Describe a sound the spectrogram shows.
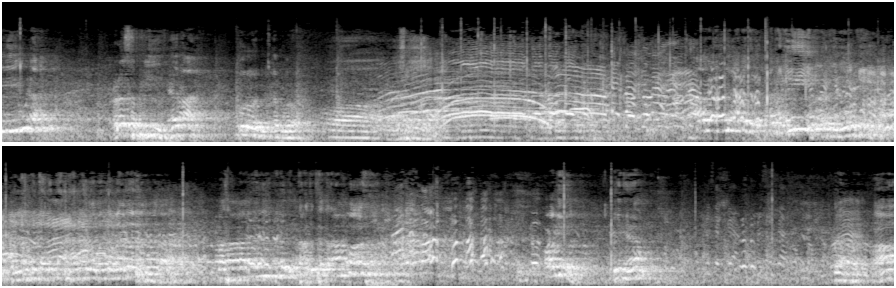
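A man sings into a microphone, heard over loudspeakers in an echoing hall.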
